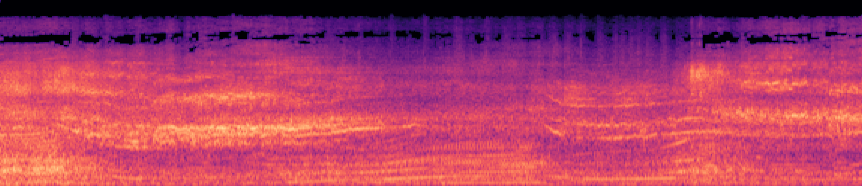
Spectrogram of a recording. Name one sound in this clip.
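A car engine roars and revs as the car drifts in circles.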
